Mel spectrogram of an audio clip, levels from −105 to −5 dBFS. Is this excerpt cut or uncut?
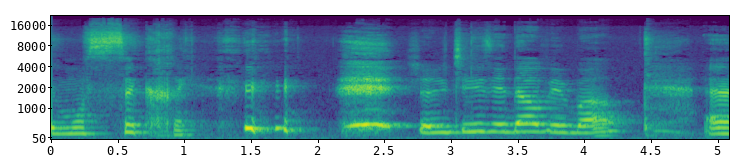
uncut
